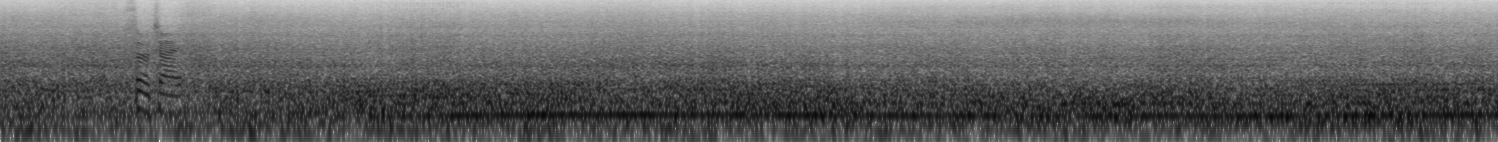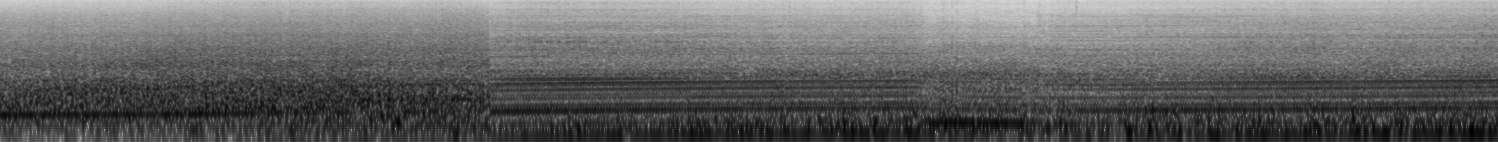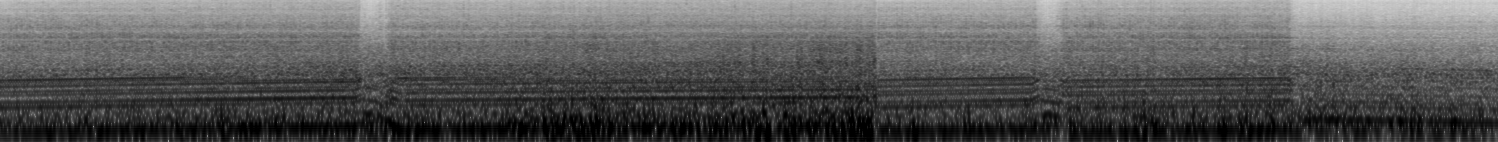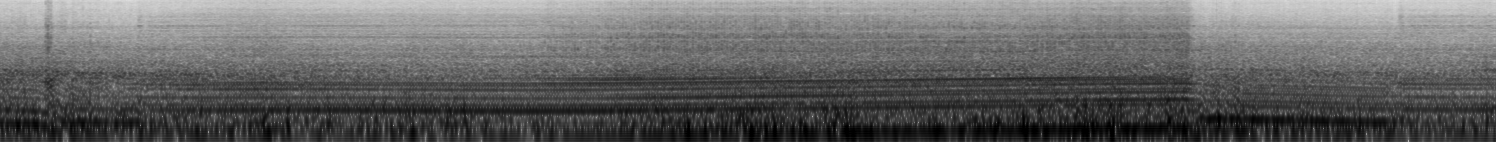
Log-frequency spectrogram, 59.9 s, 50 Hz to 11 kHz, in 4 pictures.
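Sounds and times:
motorcycle engine running: 0:00.0 - 0:59.9
wind rush: 0:00.0 - 0:59.9.

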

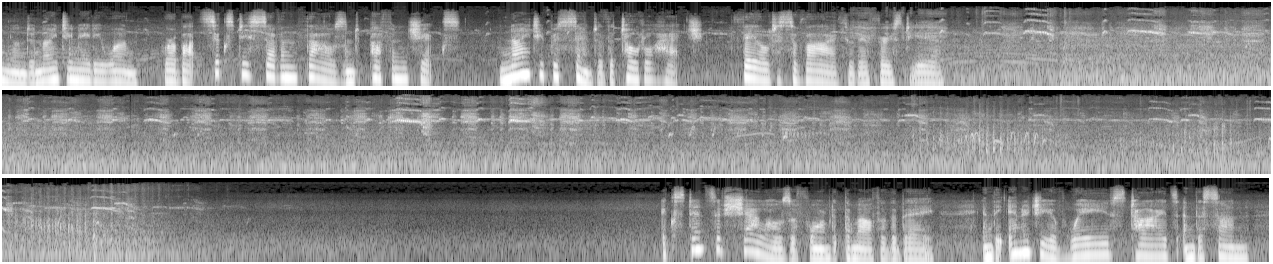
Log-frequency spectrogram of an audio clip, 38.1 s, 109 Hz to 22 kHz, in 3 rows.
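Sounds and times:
seabirds calling: 0:00.0 - 0:27.9
wingbeats of birds: 0:08.4 - 0:27.5.

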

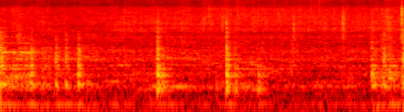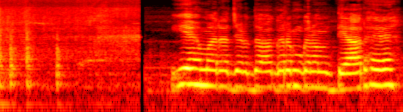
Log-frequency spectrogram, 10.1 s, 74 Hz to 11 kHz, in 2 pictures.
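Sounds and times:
spatula scraping in pan: 0:00.0 - 0:03.8, 0:04.4 - 0:06.8
pan sizzling: 0:00.0 - 0:06.8.

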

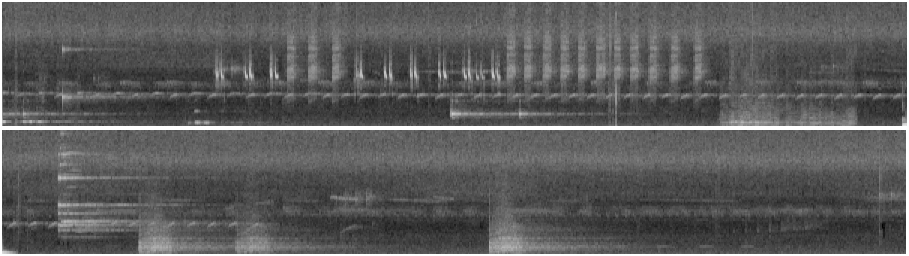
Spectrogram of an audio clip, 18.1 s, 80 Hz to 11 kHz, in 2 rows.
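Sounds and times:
insects trilling: 0:00.0 - 0:08.8
insect chirps: 0:00.0 - 0:11.4
low thump: 0:09.0 - 0:09.2.

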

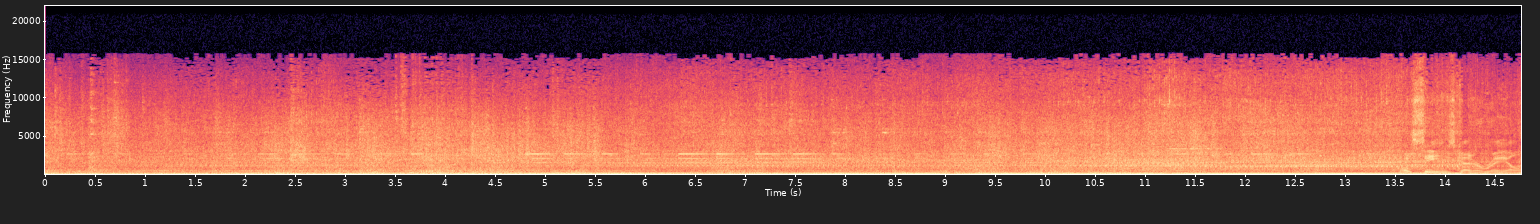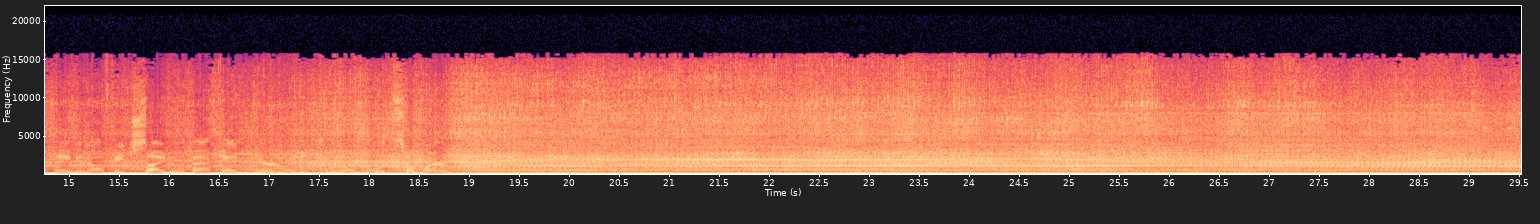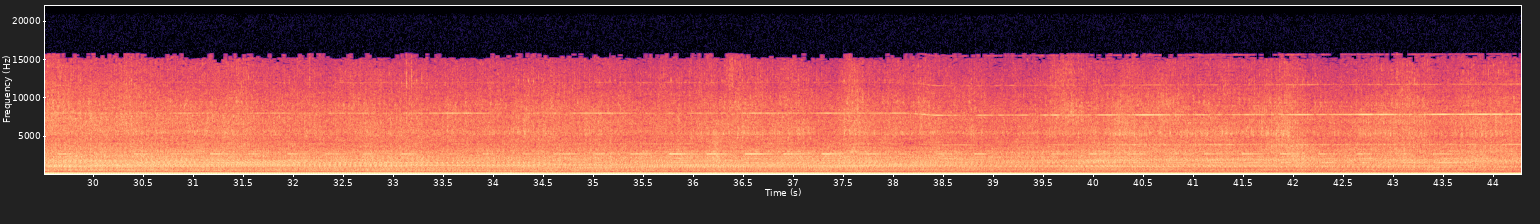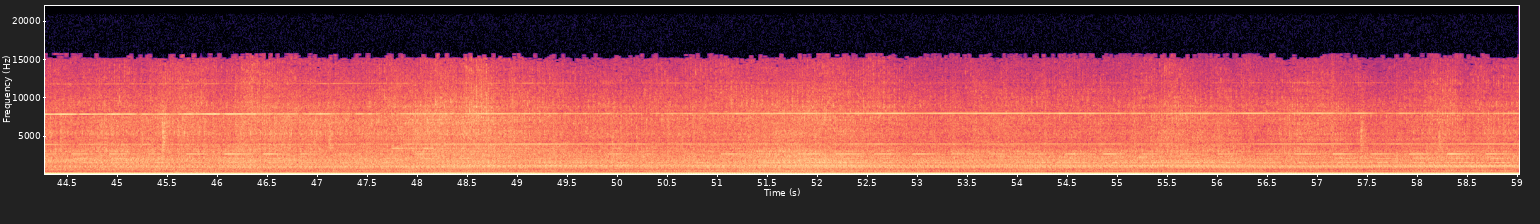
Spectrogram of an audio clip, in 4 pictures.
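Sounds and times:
diesel train engine humming: 0:00.0 - 0:59.0
faint high beeping: 0:33.9 - 0:59.0.

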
